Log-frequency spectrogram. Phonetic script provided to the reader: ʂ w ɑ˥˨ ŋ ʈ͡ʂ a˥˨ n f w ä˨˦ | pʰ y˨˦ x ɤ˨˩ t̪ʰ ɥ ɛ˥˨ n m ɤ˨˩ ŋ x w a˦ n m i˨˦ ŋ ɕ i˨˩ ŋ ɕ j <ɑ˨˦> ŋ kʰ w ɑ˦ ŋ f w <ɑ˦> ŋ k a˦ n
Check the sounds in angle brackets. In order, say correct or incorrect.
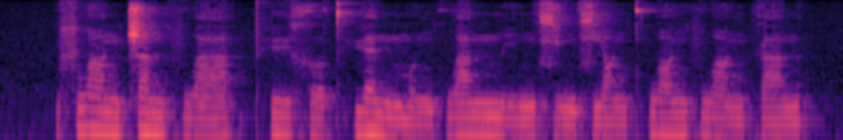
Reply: correct, incorrect: ɑ˥˨

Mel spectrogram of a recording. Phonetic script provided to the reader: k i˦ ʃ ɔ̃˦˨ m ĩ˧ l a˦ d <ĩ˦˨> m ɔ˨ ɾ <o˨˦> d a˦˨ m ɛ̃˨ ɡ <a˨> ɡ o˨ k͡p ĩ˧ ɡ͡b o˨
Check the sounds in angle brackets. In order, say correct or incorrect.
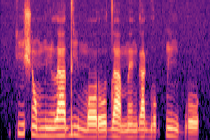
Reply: incorrect: i˦˨, correct, incorrect: a˧

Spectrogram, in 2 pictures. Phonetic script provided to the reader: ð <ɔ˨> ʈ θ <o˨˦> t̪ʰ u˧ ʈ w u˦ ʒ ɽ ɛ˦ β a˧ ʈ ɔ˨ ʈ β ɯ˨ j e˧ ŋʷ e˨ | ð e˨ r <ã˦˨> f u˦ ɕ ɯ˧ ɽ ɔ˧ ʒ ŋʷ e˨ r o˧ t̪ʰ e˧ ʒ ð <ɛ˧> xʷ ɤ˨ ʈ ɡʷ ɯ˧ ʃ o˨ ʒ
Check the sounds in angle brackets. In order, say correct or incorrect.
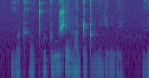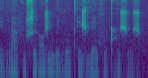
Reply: correct, incorrect: o˧, incorrect: a˦˨, correct

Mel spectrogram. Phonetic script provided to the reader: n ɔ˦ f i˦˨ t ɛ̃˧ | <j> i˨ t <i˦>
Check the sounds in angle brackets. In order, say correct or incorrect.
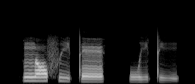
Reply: incorrect: w, incorrect: i˨

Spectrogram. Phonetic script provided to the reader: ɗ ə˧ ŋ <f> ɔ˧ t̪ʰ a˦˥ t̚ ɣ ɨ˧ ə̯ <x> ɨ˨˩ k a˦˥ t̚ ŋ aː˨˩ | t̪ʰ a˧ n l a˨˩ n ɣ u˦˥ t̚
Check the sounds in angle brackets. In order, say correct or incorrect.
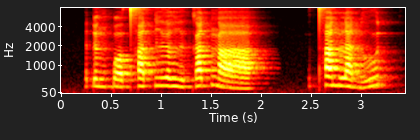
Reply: incorrect: ɓ, incorrect: ɣ

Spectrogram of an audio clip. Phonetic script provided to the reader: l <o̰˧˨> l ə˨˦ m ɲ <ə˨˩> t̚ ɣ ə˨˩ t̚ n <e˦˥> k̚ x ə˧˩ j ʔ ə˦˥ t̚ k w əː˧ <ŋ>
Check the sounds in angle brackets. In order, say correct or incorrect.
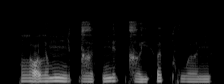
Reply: incorrect: ɔ̰˧˨, correct, correct, incorrect: n

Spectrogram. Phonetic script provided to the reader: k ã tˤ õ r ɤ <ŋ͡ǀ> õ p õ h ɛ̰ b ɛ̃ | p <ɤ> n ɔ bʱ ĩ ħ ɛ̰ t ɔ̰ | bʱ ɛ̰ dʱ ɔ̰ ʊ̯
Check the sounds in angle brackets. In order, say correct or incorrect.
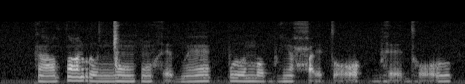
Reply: correct, correct

